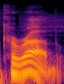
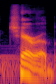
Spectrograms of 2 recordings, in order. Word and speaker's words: cherub: ones or personal servants it's pronounced kurub with a Q sound still most people say cherub which is technically wrong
